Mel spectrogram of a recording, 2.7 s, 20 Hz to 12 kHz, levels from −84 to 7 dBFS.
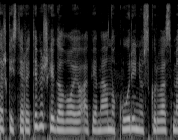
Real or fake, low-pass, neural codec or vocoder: real; 10.8 kHz; none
